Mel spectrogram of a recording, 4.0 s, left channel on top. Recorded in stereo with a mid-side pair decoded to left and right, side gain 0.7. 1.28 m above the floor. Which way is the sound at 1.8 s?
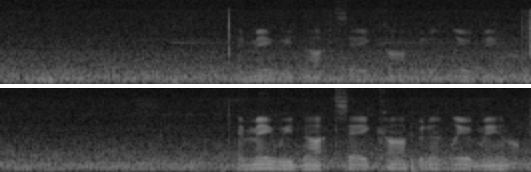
40° right.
